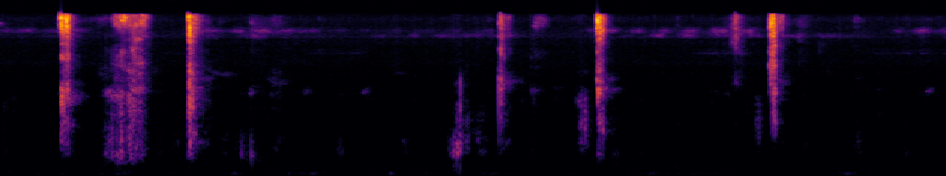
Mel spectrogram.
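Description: Close-miked eating sounds of a person eating fried boiled eggs with his fingers: a series of short, sharp mouth smacks and chewing clicks, irregularly spaced, several in the first second and more around three to five seconds in.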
